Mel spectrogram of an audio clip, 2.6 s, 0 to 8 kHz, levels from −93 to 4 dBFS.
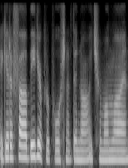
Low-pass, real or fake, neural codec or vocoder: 7.2 kHz; fake; codec, 24 kHz, 0.9 kbps, WavTokenizer, large speech release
